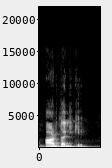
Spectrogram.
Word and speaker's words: আরদালি: দিলাম an orderly একজন আরদালিকে আরদালি সাধারণত যারা আর কি আদেশ পালন করে যেসব ব্যক্তিরা আর কি পুলিশদের তাদেরকে আরদালি বলা হয় আই সেন্ট অ্যান অর্ডারলি অর্থাৎ এটার উচ্চারণ হবে আর্দালি আমি আরদালিকে পাঠিয়ে দিলাম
